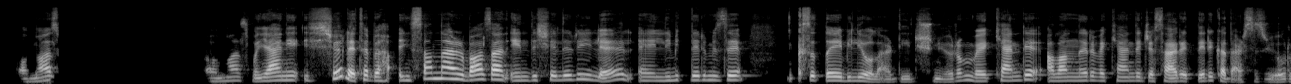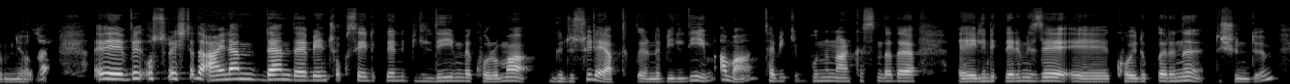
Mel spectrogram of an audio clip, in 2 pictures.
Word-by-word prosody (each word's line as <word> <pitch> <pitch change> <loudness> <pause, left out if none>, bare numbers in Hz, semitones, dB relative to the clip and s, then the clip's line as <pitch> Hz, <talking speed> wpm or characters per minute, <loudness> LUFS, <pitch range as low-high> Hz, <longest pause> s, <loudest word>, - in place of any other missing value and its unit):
Olmaz 145 +9 -3 1.5
Olmaz 170 +5 -8
mı? 145 - -3
Yani, 190 +5 +3
e, 200 - -7
şöyle 285 - +5
tabii 210 -5 +2
ha 175 - -4
insanlar 255 +4 +4
bazen 225 +1 +7
endişeleriyle, 205 +2 -1
eee, 175 -1 -5
limitlerimizi 200 +1 -2 0.5
kısıtlayabiliyorlar 175 -10 0
diye 125 -1 -11
düşünüyorum 135 +11 -3
ve 155 0 +2
kendi 190 +6 +2
alanları 175 +3 0
ve 175 -1 -2
kendi 175 0 -4
cesaretleri 460 0 +1
kadar - - -1
sizi - - -6
yorumluyorlar. 250 - -7 0.5
Eee, 250 -2 +7
ve 280 0 +2
o 270 - -1
süreçte 270 -1 -2
de - - +7
ailemden 230 0 +5
de 195 -1 +3
beni 200 0 0
çok - - -9
sevdiklerini 180 -1 -5
bildiğim 155 +2 -6
ve 160 - -2
koruma 160 +4 +1 0.2
güdüsüyle 145 +9 -5
yaptıklarını 130 +1 -3
bildiğim 155 +5 -5
ama 220 +6 0
tabii 160 +1 -6
ki - - -17
bunun 165 0 -11
arkasında 155 +1 -3
da, 155 -1 +3 0.4
eee, 140 +1 +1
limitlerimize, 155 0 -4 0.2
eee, 135 -2 -4
koyduklarını 155 +5 -3
düşündüğüm, 265 -1 -5
180 Hz, 120 wpm, -22 LUFS, 155-215 Hz, 1.5 s, bazen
